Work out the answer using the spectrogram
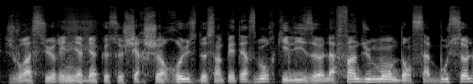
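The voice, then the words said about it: French speech with put-on Russian accent. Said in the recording (French): “Et un bel accent russe, Tovalitch ... vous avez un très bel accent.”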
